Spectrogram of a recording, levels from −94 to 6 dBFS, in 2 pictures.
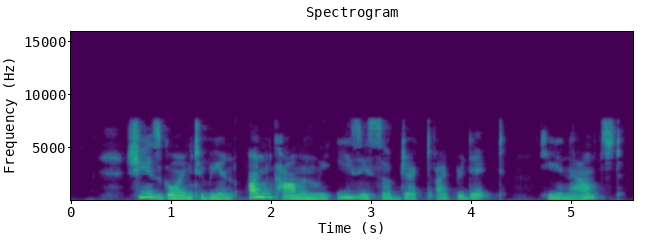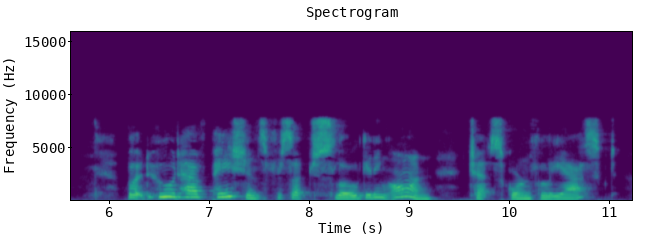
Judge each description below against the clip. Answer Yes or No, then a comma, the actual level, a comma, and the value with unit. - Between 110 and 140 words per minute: Yes, slow, 135 wpm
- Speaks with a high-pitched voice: Yes, very high, 250 Hz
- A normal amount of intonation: Yes, average, 4.3 semitones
